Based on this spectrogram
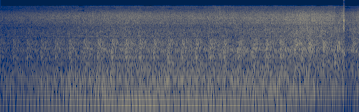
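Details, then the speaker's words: Suzuki Samurai engine, warm, after oil pump work: rapid, steady knock tracking engine speed; owner thinks valves or possibly in the block and fears a rod knock, no oil light; cause not confirmed. "wishful thinking but it's still knocking I don't know if it's it sounds like valves but but it's it's a knock it might be in the in the block"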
